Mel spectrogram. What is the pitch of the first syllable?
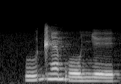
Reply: rising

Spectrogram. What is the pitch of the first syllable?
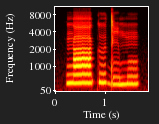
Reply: high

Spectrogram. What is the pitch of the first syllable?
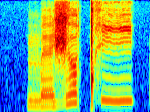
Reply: low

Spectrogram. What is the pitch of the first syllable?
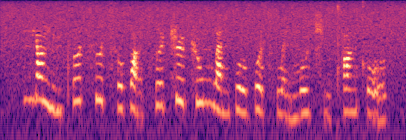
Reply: falling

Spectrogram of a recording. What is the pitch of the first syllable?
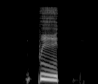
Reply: low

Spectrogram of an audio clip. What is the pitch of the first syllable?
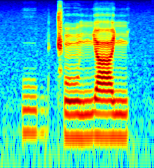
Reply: high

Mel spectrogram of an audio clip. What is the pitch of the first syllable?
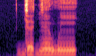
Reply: low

